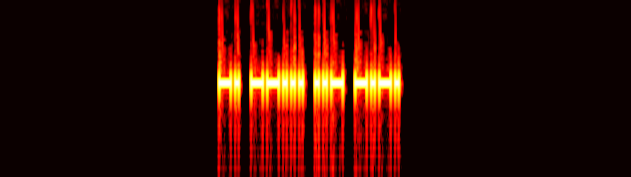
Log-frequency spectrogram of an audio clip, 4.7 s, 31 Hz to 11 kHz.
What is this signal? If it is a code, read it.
Morse code, heard as a keyed tone, about 40 wpm, 700 Hz. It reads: N7UC
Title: USA Call Signs - 4 Characters - Repeated 2x - 40wpm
